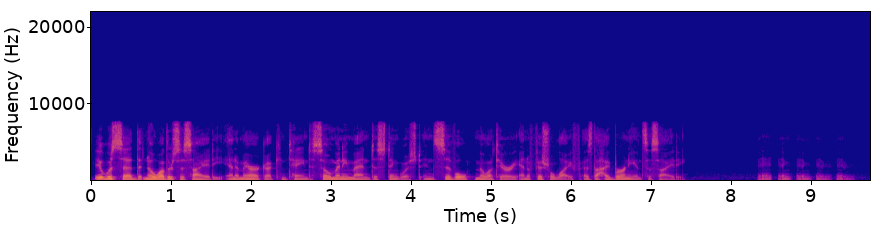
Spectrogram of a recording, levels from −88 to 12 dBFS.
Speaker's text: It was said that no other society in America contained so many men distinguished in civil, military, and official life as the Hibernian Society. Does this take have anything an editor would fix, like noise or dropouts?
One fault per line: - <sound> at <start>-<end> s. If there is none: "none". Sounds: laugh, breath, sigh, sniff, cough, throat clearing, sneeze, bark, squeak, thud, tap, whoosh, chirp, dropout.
- laugh at 8.3-9.6 s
